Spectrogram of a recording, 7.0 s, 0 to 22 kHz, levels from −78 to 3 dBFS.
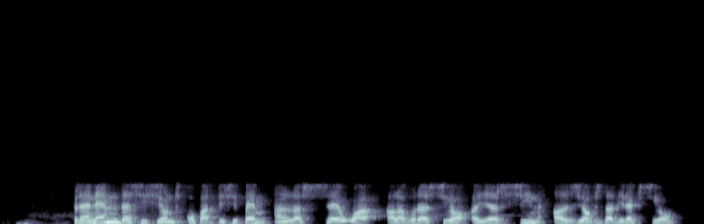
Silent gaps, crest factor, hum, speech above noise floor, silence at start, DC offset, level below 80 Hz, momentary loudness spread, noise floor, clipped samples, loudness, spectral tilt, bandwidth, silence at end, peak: none; 14 dB; none; 25 dB; 0.25 s; under 0.1%; -58 dBFS; 7 LU; -40 dBFS; under 0.1%; -16 LUFS; -4.5 dB/octave; 4.1 kHz; 0.3 s; -2 dBFS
